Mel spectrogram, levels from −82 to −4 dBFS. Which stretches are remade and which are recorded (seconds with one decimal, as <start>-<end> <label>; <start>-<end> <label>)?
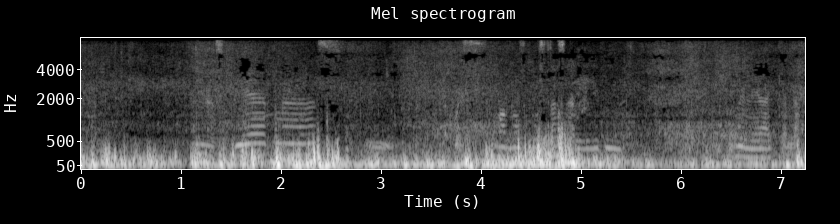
0.0-7.2 recorded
